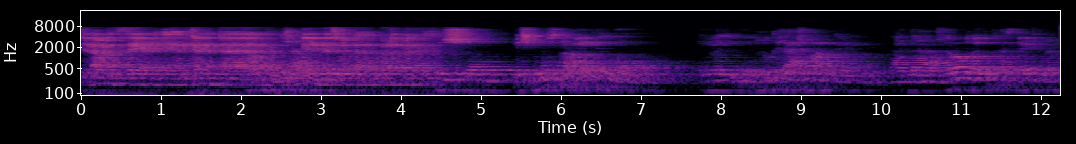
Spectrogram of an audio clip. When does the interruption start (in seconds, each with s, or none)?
2.0 s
